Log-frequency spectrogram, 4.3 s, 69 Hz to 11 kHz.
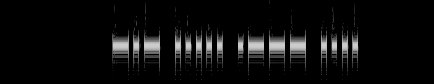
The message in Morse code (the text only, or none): K5JH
